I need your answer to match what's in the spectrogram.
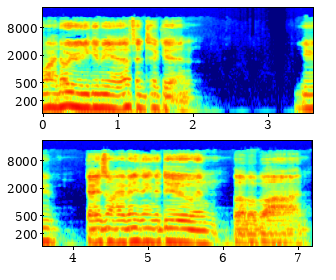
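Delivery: normal talking voice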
